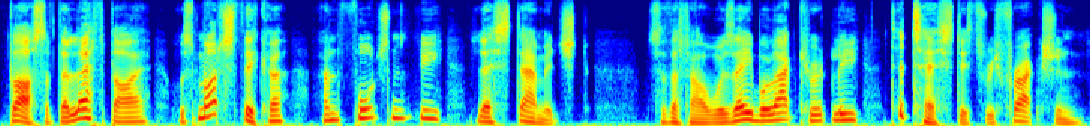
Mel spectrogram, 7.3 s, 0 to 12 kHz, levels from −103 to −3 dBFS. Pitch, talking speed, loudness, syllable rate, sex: 150 Hz, 190 wpm, -22 LUFS, 6.1 syllables/s, male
